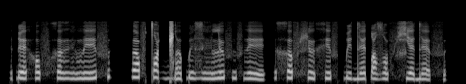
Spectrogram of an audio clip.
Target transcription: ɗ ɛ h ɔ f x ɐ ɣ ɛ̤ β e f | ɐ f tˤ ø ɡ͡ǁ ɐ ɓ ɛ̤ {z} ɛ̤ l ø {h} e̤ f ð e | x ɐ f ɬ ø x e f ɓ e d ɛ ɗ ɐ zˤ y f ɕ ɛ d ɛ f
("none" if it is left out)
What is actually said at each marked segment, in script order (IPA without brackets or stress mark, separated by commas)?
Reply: z, f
